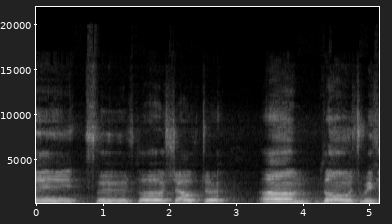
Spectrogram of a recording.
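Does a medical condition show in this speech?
Yes: tongue cancer surgery.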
